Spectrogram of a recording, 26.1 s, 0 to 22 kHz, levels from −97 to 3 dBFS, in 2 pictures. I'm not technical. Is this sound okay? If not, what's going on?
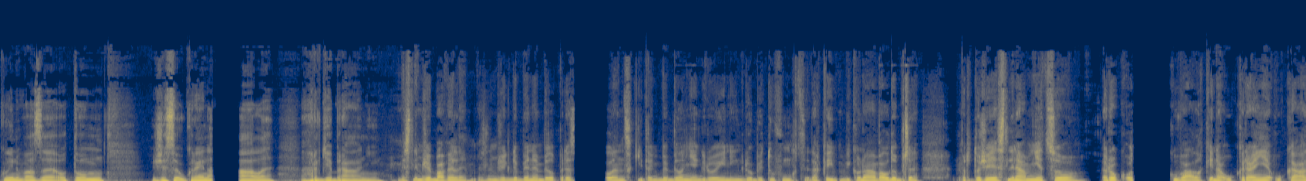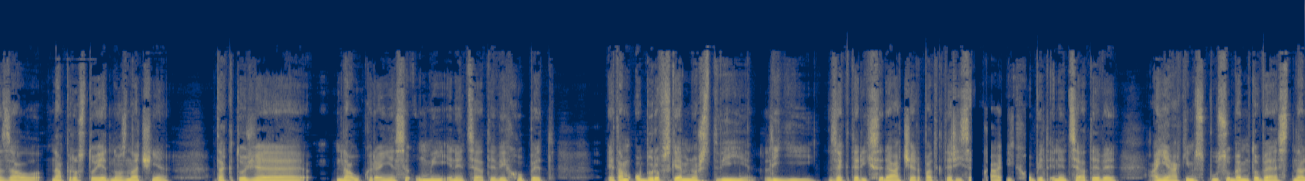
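No. The speech drops briefly to silence, fading softly out and back in, at 2.10–2.42, 5.73–6.08 and 11.33–11.71 s, and in several short gaps between 22.75 and 23.36 s. This is AAC frame loss with muting: chunks of compressed audio went missing and the player replaced them with silence.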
